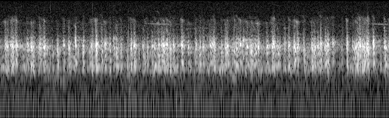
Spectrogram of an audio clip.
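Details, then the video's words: Springtime dense pond chorus of frogs in Jackson, New York, rapid croaks and trills overlapping without a break. "FROG POND CALLS JACKSON, NY"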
